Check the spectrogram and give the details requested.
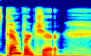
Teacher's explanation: You squash the middle right out of it bending the word in half and you lean heavily into that first syllable. It becomes a rhythmic bounce. So you put the bright spotlight on that first syllable and let the rest of the word fall into the shadows of the stage.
